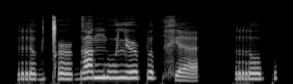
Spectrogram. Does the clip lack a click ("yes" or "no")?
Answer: no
